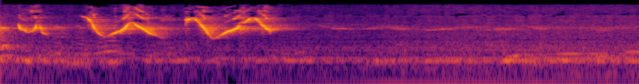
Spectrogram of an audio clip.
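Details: Saffron finch singing nonstop to call or train: an opening note, two fast zigzagging whistled phrases sweeping high and low, then quiet with a low hum.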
